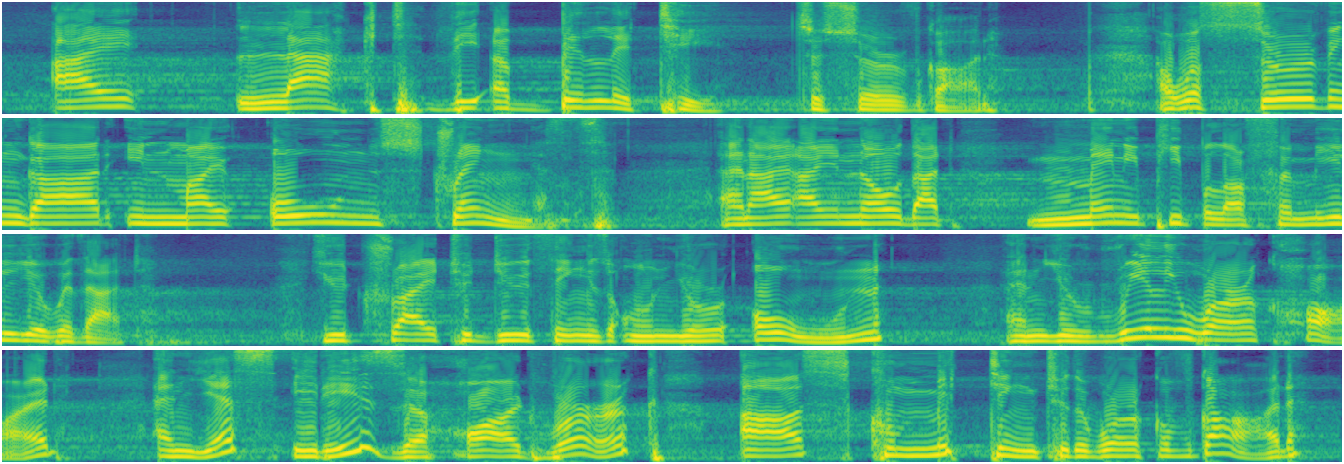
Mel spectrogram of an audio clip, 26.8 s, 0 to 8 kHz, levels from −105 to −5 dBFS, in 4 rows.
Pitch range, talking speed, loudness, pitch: 135-180 Hz, 120 wpm, -10 LUFS, 160 Hz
